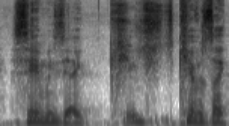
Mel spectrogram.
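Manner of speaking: ordinary delivery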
